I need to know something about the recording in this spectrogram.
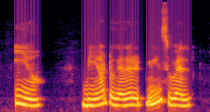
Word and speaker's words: bien: Eh bien, bien, remember I-E-N at the end of a word is pronounced as bien.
